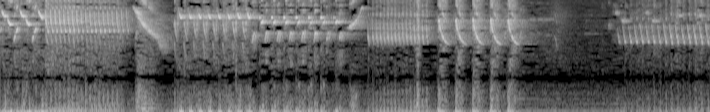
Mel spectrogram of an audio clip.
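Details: Song of a canary-goldfinch mule: a continuous mix of high rattling trills, a descending sweep, and a string of quick repeated chips, over a steady low background hum.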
